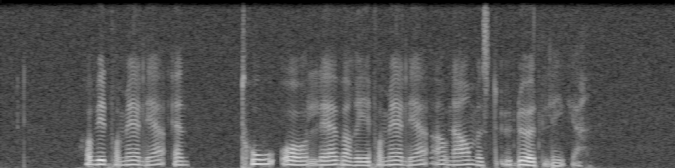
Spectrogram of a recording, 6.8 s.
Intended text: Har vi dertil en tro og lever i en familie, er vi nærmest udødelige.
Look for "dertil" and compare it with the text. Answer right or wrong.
wrong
